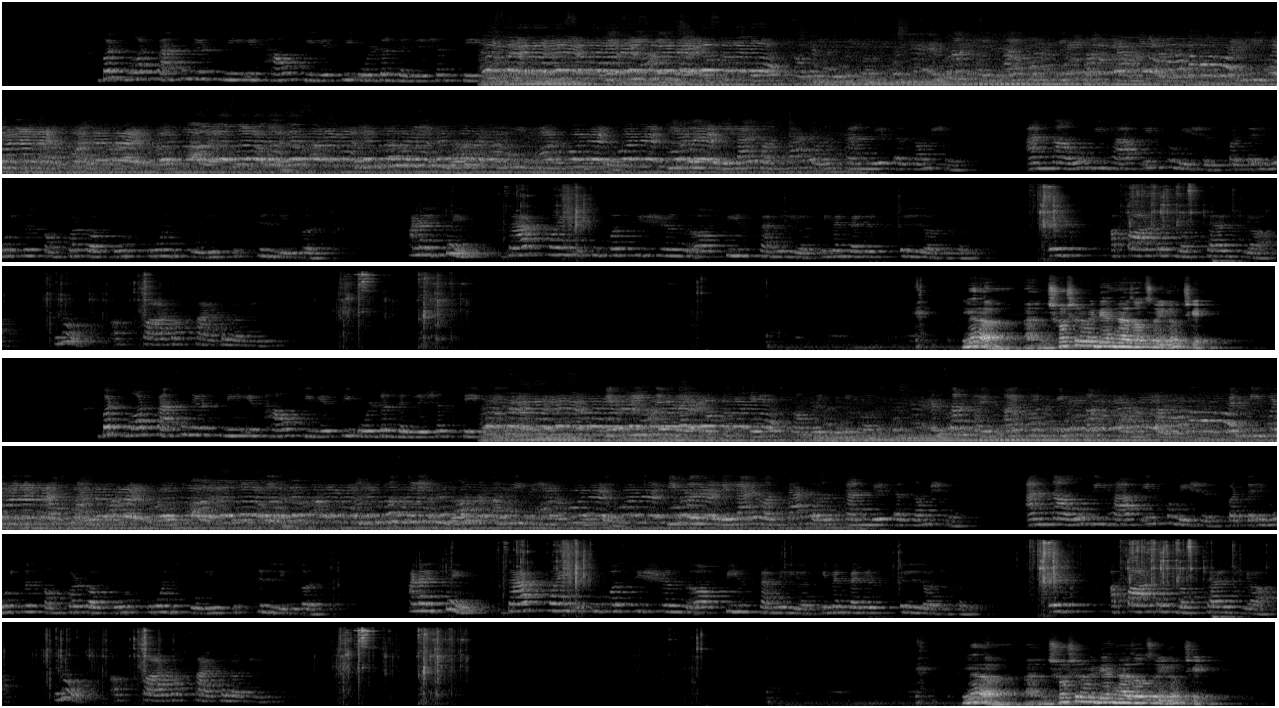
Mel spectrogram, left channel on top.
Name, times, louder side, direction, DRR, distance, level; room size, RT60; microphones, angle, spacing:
voice 1, 0.7-5.6 6.0-8.9 9.3-15.7 16.2-22.3 23.0-28.8 29.6-35.3 36.0-38.4 38.8-41.0, right 3 dB, 80° right, 1.3 m, -41 dB
sound 1, 4.8-21.4, left 1 dB, 70° left, 1.3 m, -36 dB
sound 2, 28.8-28.9 29.6-30.0 30.4-31.4 33.3-33.4 34.4-34.5 35.6-36.3 36.6-37.9 38.1-38.3 38.5-40.0 41.4-42.9 44.6-45.3, right 7 dB, 20° right, 0.4 m, -35 dB
voice 2, 47.8-50.2, left 2 dB, 55° left, 0.7 m, -26 dB
7.1 x 6.3 x 2.3 m
head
